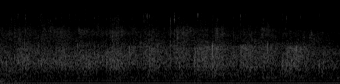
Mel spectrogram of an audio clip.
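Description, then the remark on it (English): A crowd applauds steadily, giving Jesus a hand clap of praise, many hands clapping at once in a dense, sustained wash of sound without any voices on top. “Come on, give Jesus a hand clap of praise.”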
